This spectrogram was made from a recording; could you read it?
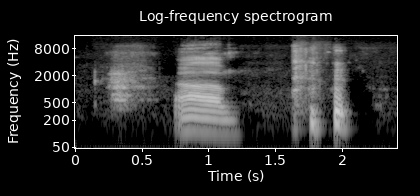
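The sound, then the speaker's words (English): A neighbor's dog barks a few times at moderate volume as another dog walks by, one longer, drawn-out bark followed by two short, sharp ones, with brief pauses between them. “Neighbor's dog's going on off crazy.”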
